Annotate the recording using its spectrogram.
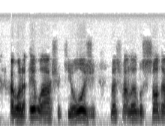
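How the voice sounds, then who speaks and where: A man talks in a high voice with lively intonation, at a fairly slow pace. The sound is dry and close, with no echo. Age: 70s. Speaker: psychiatrist and professor. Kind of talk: radio interview.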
